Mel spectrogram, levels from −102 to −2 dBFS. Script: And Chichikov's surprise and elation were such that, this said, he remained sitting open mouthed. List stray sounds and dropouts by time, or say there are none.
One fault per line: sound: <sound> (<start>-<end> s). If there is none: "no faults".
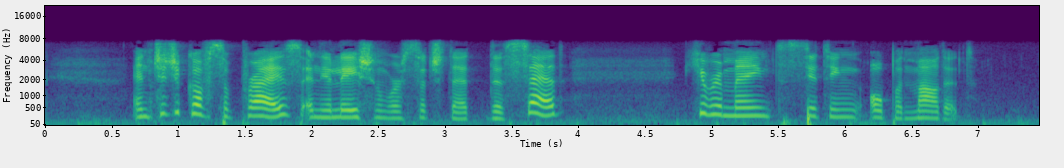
no faults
